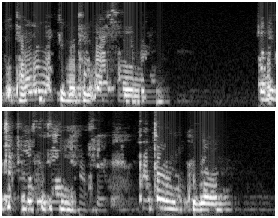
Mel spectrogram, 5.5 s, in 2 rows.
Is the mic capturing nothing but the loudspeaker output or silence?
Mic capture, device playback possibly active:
Yes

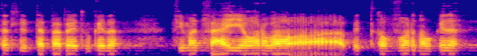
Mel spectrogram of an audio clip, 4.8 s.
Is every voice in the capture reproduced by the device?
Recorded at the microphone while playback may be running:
Yes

